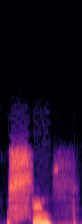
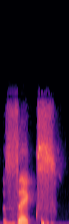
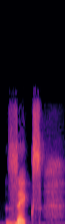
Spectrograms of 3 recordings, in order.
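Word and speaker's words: sechs: Sense. Okay, so as I told you, S is pronounced as Z, and Okay.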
